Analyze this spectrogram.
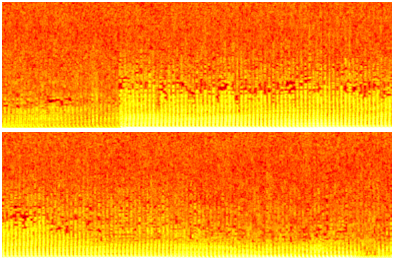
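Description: Motorcycle engines running steadily, with a sudden step up in loudness about a second in.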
